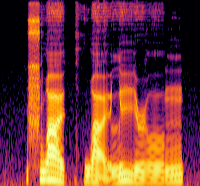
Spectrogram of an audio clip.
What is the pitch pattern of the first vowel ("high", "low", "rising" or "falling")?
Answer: falling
